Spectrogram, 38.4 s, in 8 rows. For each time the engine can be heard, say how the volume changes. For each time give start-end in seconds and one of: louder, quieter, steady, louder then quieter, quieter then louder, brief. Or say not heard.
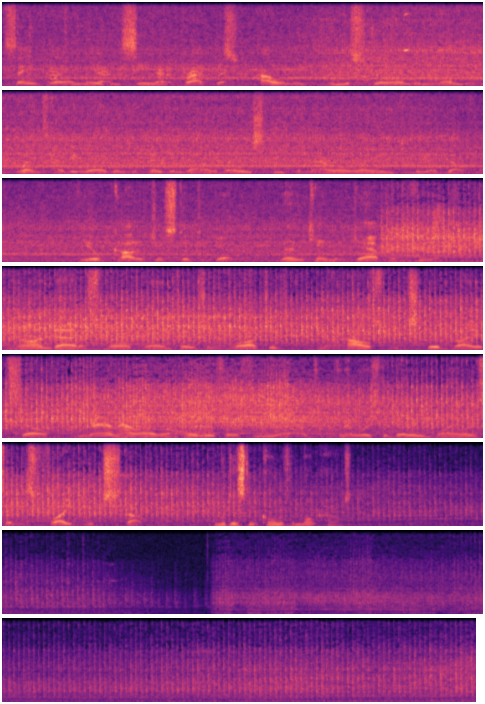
0.0-38.3 quieter.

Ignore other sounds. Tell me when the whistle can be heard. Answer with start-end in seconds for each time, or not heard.
not heard.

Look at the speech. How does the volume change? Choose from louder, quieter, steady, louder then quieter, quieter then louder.
steady.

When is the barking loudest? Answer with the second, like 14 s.
2 s.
